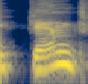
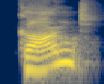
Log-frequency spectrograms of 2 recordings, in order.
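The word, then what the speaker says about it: can't: रहे होंगे सर ये कैंट क्यों बोल रहे हो आप? दो प्रोनंसिएशन है इसके। कांट और कैंट। कांट ब्रिटिश प्रोनंसिएशन है और कैंट जो है वो अमेरिकन इंग्लिश के अंदर प्रोनाउंस होता है।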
